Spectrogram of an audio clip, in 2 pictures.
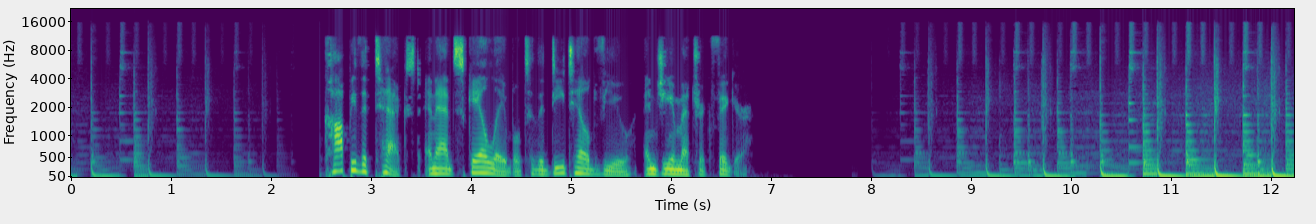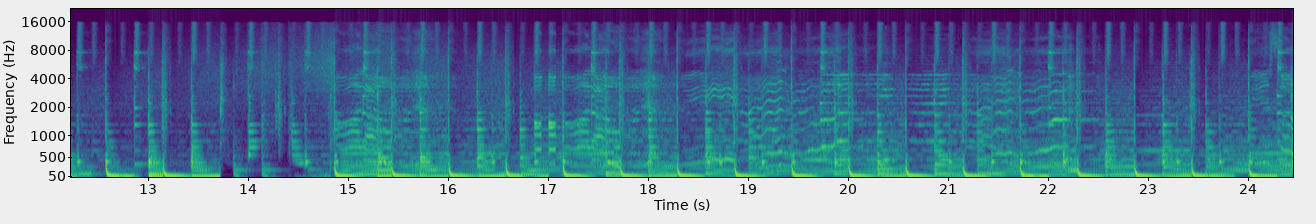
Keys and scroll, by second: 0.9 Return, 2.7 typing, 3.6 Return, 5.9 Escape, 8.3-9.4 typing, 10.7-14.8 typing, 11.2 Return, 17.8 typing, 23.6-24.4 typing.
